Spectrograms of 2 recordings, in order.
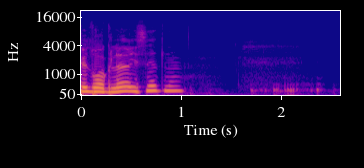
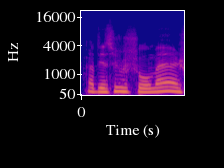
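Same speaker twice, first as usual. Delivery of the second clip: ordinary talk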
